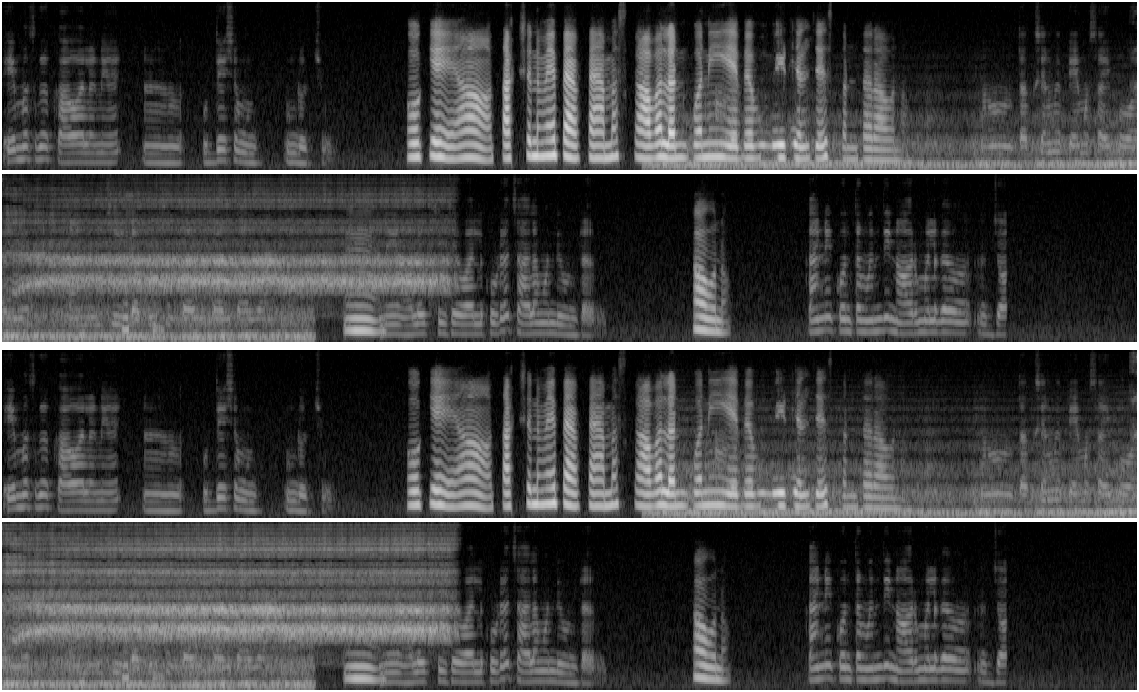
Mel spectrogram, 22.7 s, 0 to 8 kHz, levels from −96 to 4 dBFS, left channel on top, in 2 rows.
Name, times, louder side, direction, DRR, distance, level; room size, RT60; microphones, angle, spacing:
voice 1, 0.0-3.3 7.0-7.4 9.8-11.7 11.9-14.1 15.1-17.4 19.4-21.4, equal, 5° left, 6.5 m, -46 dB
voice 2, 4.1-9.0 14.8-15.2 18.3-18.6, left 3 dB, 25° left, 0.3 m, -24 dB
sound 1, 6.4-14.5, equal, 85° right, 3.0 m, -41 dB
sound 2, 11.3-15.9, right 5 dB, 55° right, 6.9 m, -35 dB
open air
head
